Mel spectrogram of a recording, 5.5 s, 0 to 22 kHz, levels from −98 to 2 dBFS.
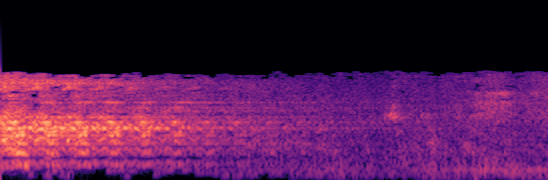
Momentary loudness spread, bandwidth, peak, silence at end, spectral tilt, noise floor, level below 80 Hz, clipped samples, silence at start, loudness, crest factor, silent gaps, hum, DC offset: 26 LU; 5.2 kHz; -4 dBFS; 0.4 s; -3 dB/octave; -50 dBFS; -70 dBFS; under 0.1%; 0 s; -18 LUFS; 18 dB; none; none; under 0.1%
